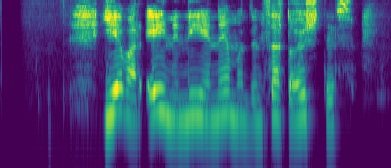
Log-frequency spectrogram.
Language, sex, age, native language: Icelandic, male, 11, Icelandic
